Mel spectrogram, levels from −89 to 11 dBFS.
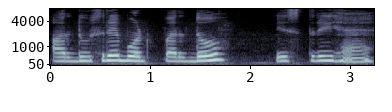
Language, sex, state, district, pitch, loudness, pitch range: Hindi, female, Jharkhand, Palamu, 230 Hz, -14 LUFS, 225-250 Hz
